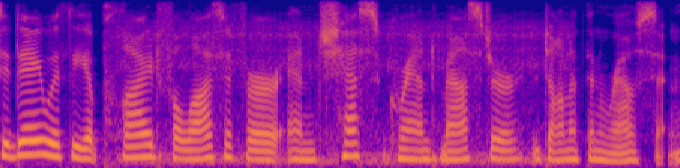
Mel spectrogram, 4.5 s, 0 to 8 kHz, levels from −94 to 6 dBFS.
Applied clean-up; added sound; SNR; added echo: none; Strum; 17 dB; none.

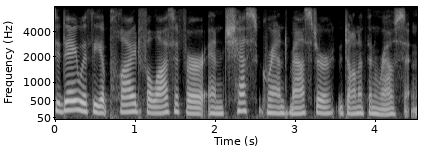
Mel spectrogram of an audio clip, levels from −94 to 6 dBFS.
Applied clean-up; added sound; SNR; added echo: none; none; none; none.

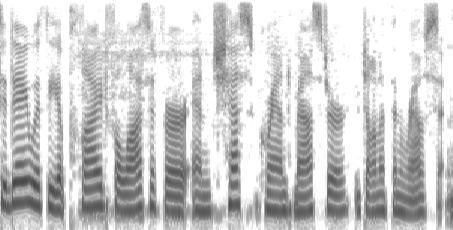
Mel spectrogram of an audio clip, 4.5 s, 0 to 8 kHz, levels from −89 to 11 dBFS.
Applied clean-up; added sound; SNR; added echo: classical method spectral subtraction.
